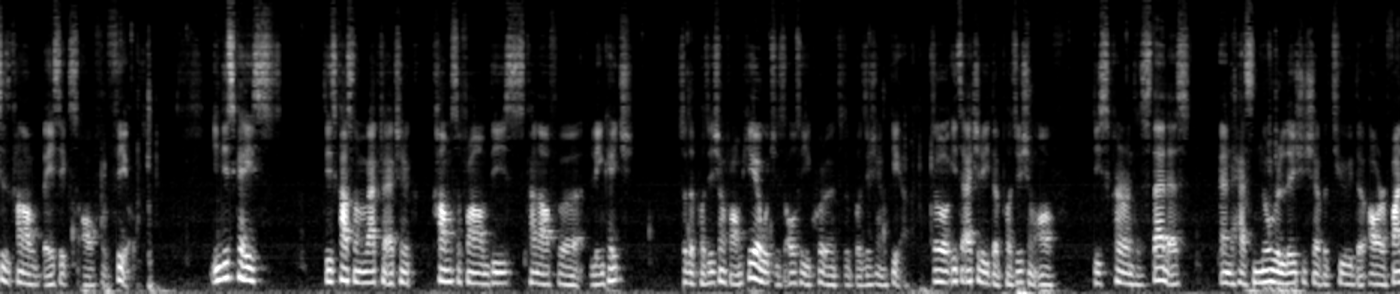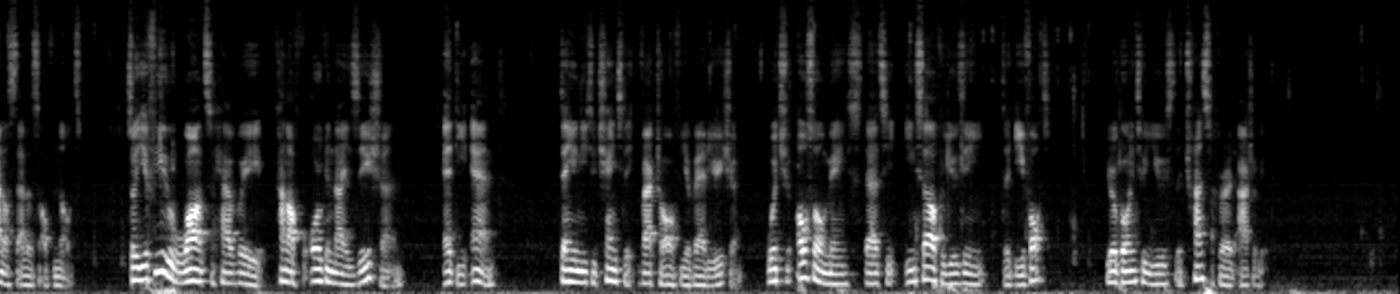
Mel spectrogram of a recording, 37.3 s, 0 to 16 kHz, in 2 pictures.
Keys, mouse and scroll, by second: 0.9 d, 1.6 shift+click, 1.9 x, 2.4-7.0 middle drag, 7.9 d, 8.5 d, 8.6-9.1 drag, 9.1-9.9 d, 10.2-12.0 drag, 12.0 g, 13.8 d, 14.2 click, 14.9-15.3 d, 15.4-16.4 right drag, 16.4 d, 16.6 d, 16.7 g, 19.9-20.5 middle drag, 20.5 g, 27.6 click, 28.4-30.2 middle drag, 30.2 click, 31.0 g, 31.7 click, 32.3 click, 32.7 click, 33.1-34.7 middle drag, 34.7-37.3 drag.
